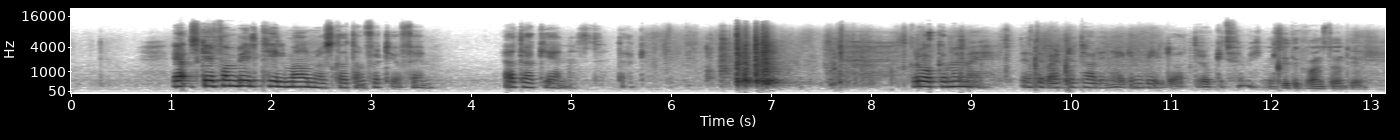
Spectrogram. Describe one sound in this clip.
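A young woman speaks on a telephone in a hushed, strained voice, close by.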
